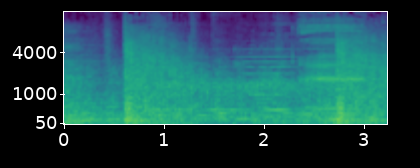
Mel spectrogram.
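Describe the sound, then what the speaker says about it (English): Sniper rifle fire in the game Chrome: two sharp, loud shots spaced about two seconds apart over a steady, noisy background. "This sniper rifle's a bit weird in the way it actually allows you to fire"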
